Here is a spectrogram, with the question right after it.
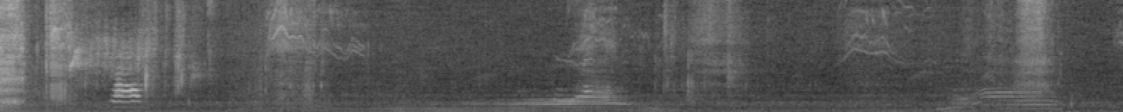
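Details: Park cats in a territorial fight between an old cat family and young red tabby brothers: several short harmonic meows and wails, a sharp one early, a rising drawn-out call near the middle, a stacked wavering cry near the end, over steady outdoor hum.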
